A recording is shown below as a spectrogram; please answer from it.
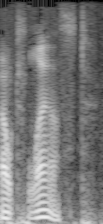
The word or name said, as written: Outlast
